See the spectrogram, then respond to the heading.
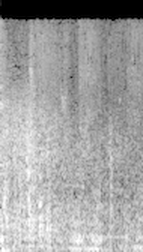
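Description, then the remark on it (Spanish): A low, continuous rumble of thunder from an approaching storm rolls steadily throughout, deep and fairly loud, with a faint wash of rain or wind noise mixed in and no voices. “Hay que apresurarnos. Se viene una tormenta.”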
